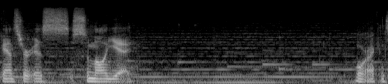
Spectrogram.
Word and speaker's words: sommelier: restaurants wine steward Mike the correct answer is sommelier or I can spell it that is correct and you pronounced it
